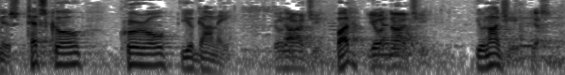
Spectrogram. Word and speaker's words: Kuroyanagi: She is with us tonight, and I hope I pronounce her name right. Her name is Tetsuko Kuroyanagi. Yonagi. What? Yonagi. Yonagi. Yes. Yonagi. Kuro Yonagi.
